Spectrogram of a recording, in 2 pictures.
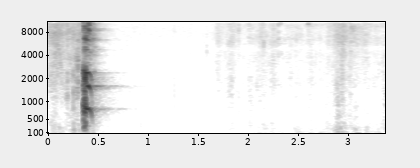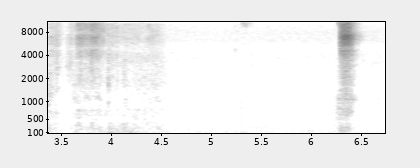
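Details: A single sharp Pomeranian bark indoors, one loud burst near the start, then near silence with faint small knocks and a brief soft sound near the end.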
